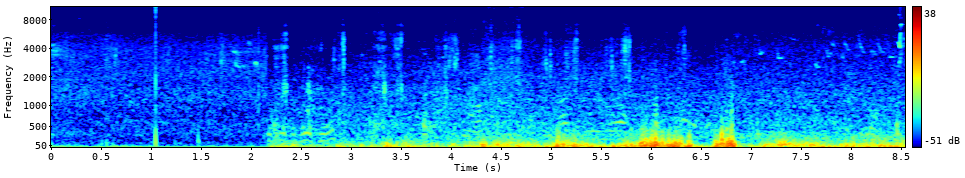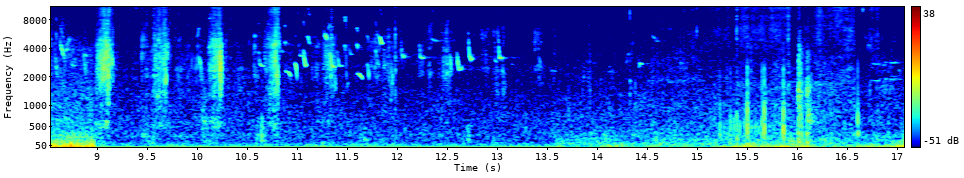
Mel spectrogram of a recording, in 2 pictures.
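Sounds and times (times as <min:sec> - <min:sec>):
faint small birds chirping: 0:06.8 - 0:17.0.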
